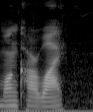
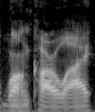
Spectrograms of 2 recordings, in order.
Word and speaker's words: Wong Kar Wai: Wong Kar Wai? – Yes, that's his name. – After reading about Wong Kar Wai, I discovered that he doesn't use scripts when he's shooting his movies.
